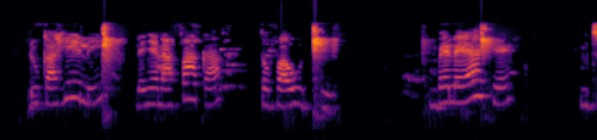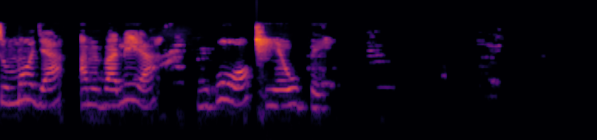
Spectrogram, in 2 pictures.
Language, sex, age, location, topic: Swahili, female, 36-49, Mombasa, agriculture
